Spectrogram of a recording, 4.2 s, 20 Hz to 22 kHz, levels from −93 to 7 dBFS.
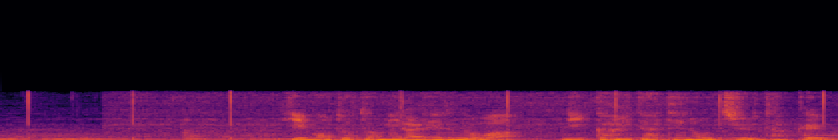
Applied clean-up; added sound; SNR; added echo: none; Scissors; 17 dB; reverberation time 0.2 s.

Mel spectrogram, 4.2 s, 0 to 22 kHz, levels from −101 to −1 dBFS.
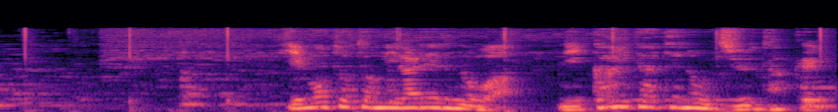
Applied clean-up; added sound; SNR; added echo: classical method WPE with log-MMSE.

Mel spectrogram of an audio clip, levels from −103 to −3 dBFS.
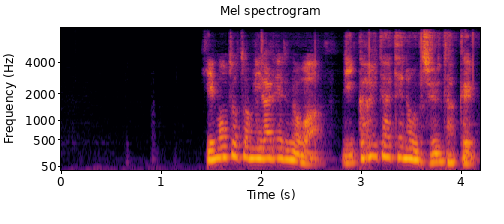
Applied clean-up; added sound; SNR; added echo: neural mask model DeepFilterNet 3.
